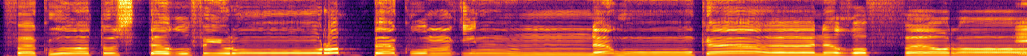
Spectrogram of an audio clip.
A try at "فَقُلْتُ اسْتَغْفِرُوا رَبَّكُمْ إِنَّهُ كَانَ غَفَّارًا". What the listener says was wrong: Iya, kurangi ya. 2 harokatnya dikurangi sedikit. Faqultu astaghfiru rabbakum innahu kana ghaffara.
